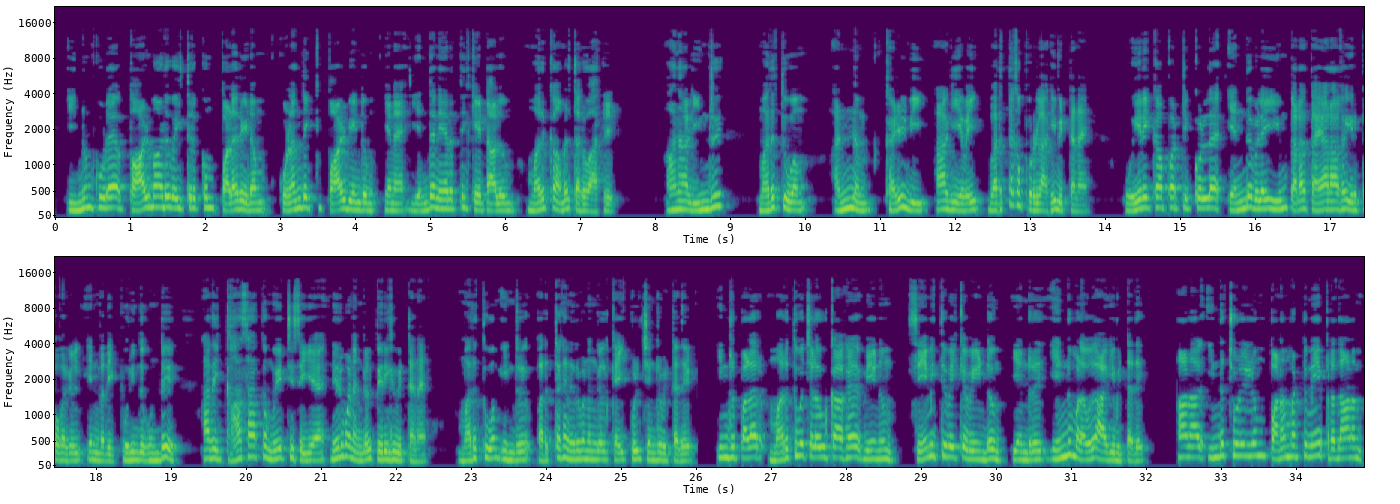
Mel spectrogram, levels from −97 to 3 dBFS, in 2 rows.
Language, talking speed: Tamil, 105 wpm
